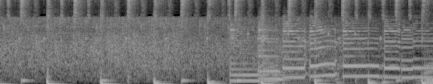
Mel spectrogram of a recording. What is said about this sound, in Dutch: op de achtergrond hoort u als het goed is applaus. Het is alweer lang geleden dat er voor de zorg is geklapt en daarom doen wij het vandaag nog maar weer eens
